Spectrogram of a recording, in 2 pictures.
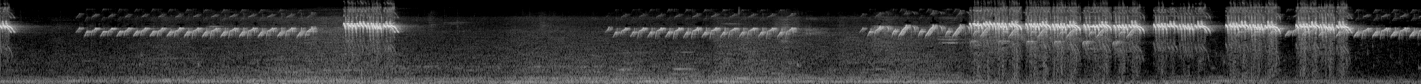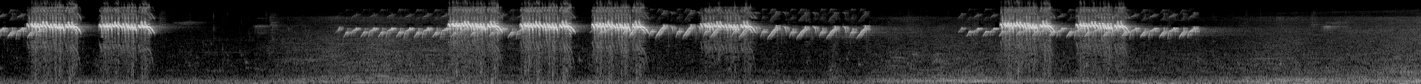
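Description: Red minivet ('mantenan gunung merah') singing: high rapid rolling trills of about two seconds each, the 'ngerol' song, alternating with bursts of loud sharp repeated chirps, in several bouts with short pauses between.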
